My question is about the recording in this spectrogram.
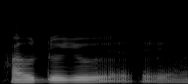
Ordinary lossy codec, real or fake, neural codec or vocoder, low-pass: none; real; none; 5.4 kHz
